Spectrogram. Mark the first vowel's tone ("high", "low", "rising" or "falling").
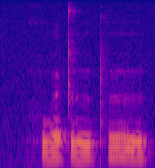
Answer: low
